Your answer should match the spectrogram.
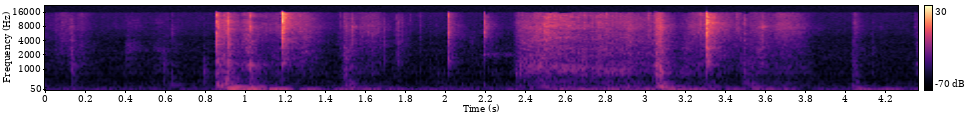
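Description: Cardboard box being handled and opened by gloved hands: a loud sharp knock about a second in, then a scraping rustle of cardboard with several more clicks in the second half.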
